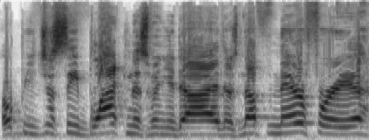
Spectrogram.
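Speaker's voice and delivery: shouting in character voice. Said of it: "Mister Skittles yells".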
